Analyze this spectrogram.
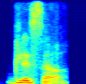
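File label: "glissade", Indian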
